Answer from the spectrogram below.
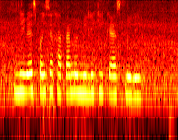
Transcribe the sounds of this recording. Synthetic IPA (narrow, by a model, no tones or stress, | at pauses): nɪwespajsaxat̪amamɪlɪkikasmɪli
